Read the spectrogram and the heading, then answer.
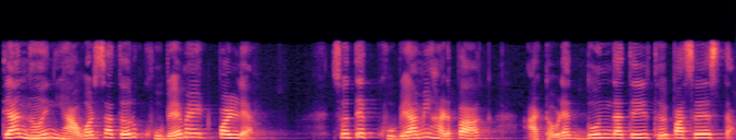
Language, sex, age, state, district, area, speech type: Goan Konkani, female, 30-45, Goa, Ponda, rural, spontaneous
